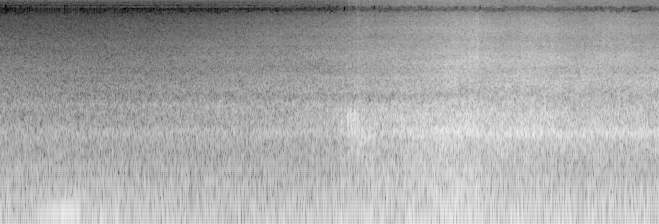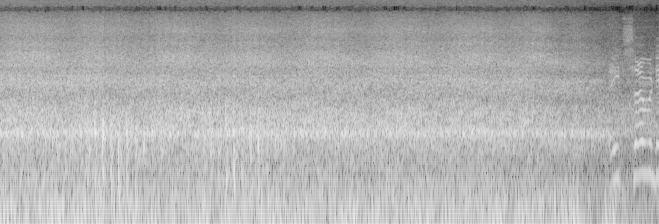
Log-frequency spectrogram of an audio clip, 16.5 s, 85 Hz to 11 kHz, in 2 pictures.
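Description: Two eastbound M9 commuter trains on the Long Island Rail Road rolling through Forest Hills station at rush hour, a loud sustained rumble and rail roar building in and holding steady close by.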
